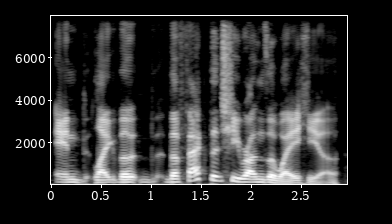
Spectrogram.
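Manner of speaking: ordinary talk, nothing marked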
